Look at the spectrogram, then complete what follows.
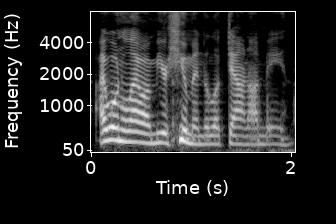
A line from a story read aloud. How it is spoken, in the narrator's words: they snarl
